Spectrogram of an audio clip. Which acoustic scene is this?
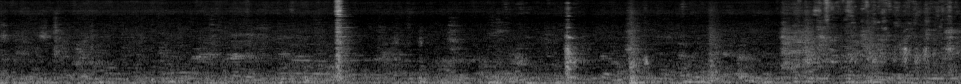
restaurant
